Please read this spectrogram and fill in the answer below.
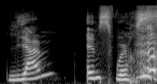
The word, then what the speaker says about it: Liam Hemsworth: Alors j'ai un petit problème de prononciation avec lui également. Je vais me lancer. Liam Hemsworth. Alors, c'est correct.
